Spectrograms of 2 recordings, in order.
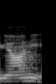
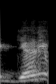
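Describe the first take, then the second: First: ज्ञानी said as nyani; correct palatal-nasal pronunciation. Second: ज्ञानी said as gyani; common g-y pronunciation. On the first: Teacher giving pupils the true pronunciation, ज्ञानी as nyani. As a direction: start ज्ञानी with ny, no g. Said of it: "इसका उच्चारण है". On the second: Teacher quoting common usage to pupils, ज्ञानी said as gyani. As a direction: start ज्ञानी with a hard g and y. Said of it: "ये ज्ञानी बोलते हैं इसको". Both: Shown as a demonstration.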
